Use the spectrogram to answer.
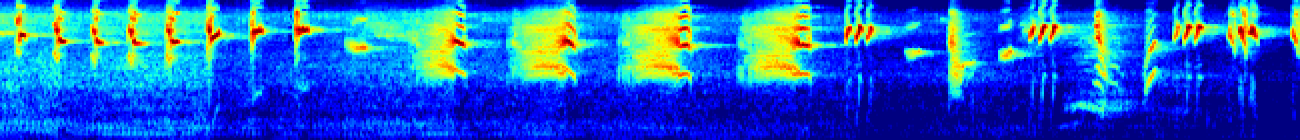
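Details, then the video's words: Long-tailed shrike song meant to coax silent shrikes into song. It opens with a fast series of clipped ticks, then harsh rasping notes, and ends with bright whistled chirps. "KICAU INI AMPUH MERANGSANG CENDET BISU JADI GACOR"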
